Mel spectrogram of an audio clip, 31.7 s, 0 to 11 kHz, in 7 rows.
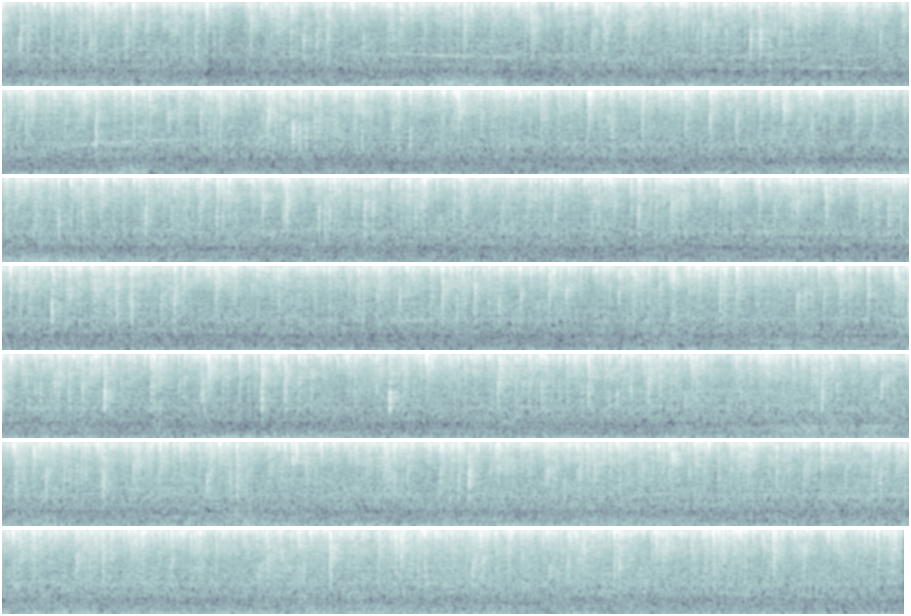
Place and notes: Eastside, Milwaukee, WI, USA - thunderstorm, WLD 2015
